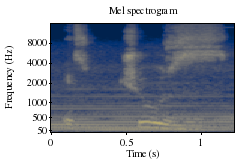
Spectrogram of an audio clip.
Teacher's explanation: choose lo pronuncio con la S zumbada, no es choose, es choose, ¿bien?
